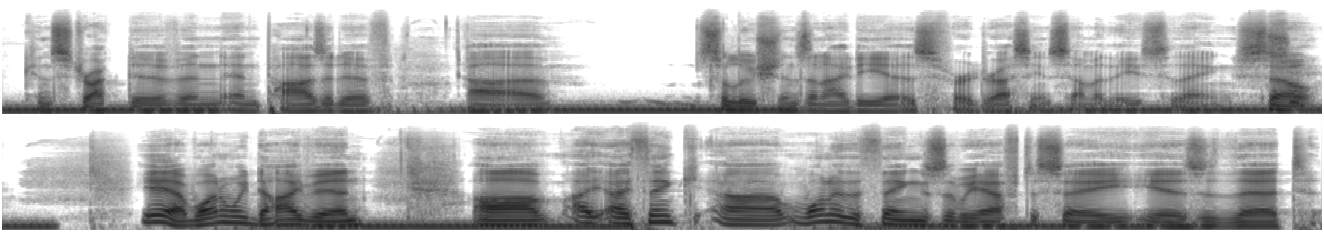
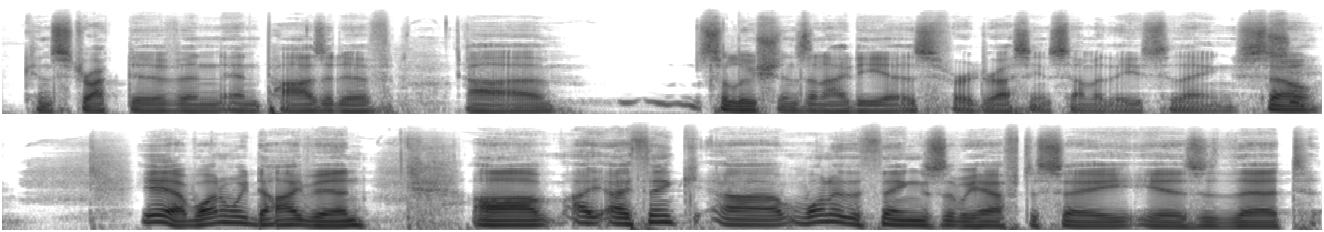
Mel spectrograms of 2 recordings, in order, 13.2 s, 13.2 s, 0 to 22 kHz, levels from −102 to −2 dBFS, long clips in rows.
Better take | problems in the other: second | low rumble; faint; throughout; 20 dB below the speech

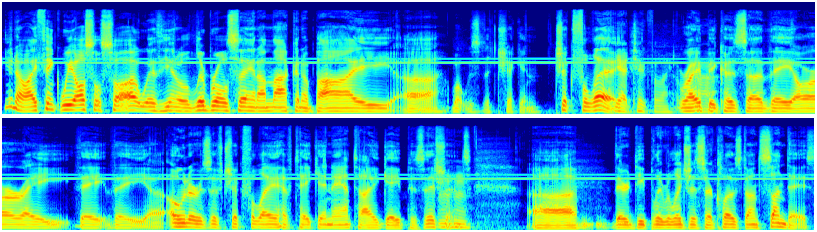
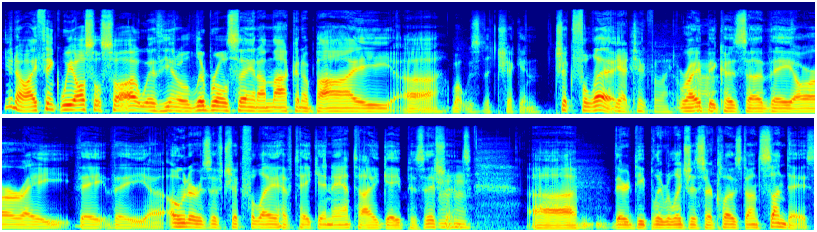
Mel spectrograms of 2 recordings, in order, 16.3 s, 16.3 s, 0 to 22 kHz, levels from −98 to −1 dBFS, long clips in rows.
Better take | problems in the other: second | high-pitched whine; faint; throughout; 2.5 kHz, 25 dB below the speech

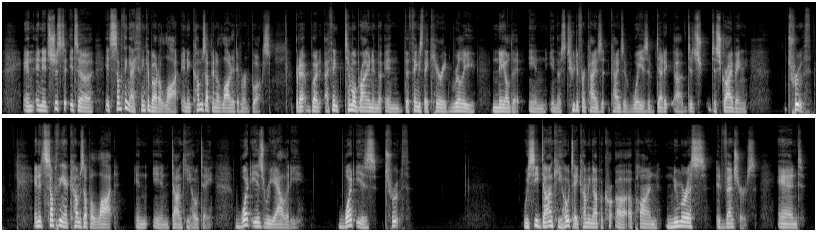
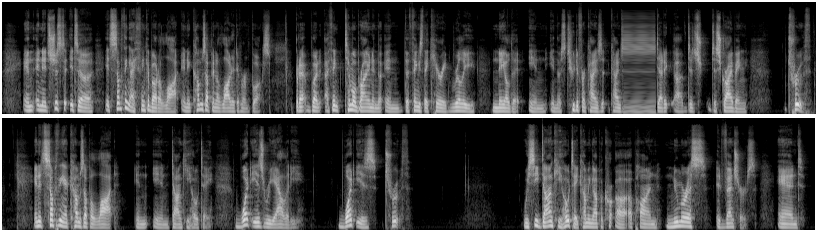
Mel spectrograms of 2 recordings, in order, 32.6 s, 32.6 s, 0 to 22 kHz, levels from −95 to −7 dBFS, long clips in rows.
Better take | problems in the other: first | audio freezing; at 12 s for 0.5 s

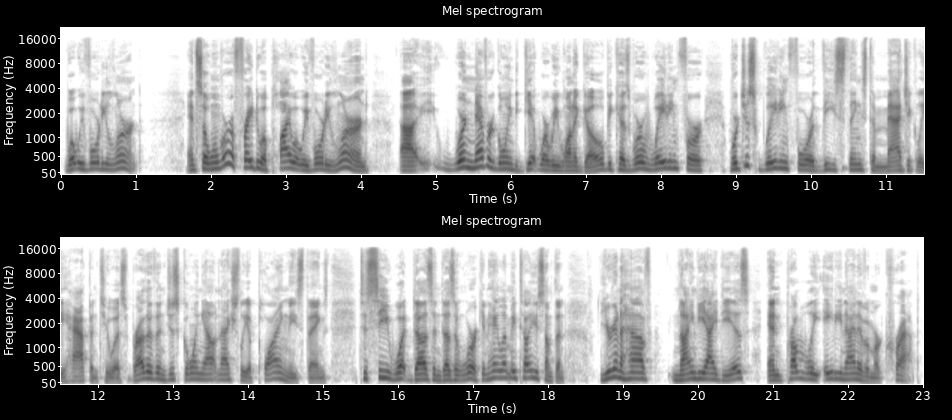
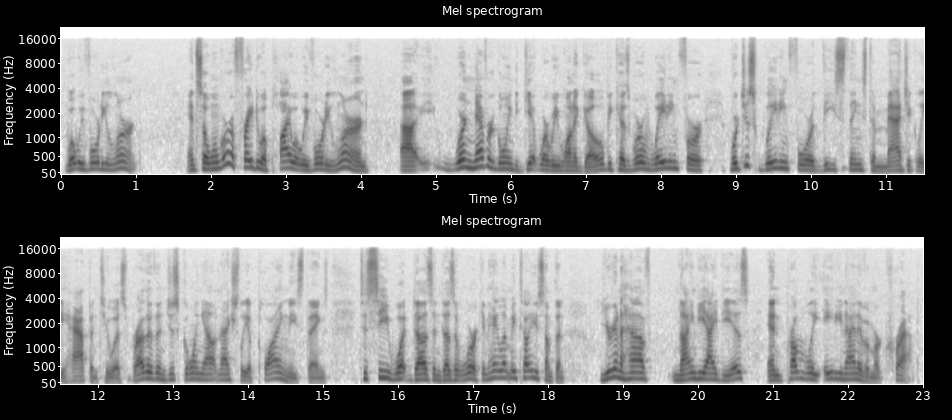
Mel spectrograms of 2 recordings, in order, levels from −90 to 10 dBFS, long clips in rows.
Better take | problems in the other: first | hiss; faint; throughout; 25 dB below the speech

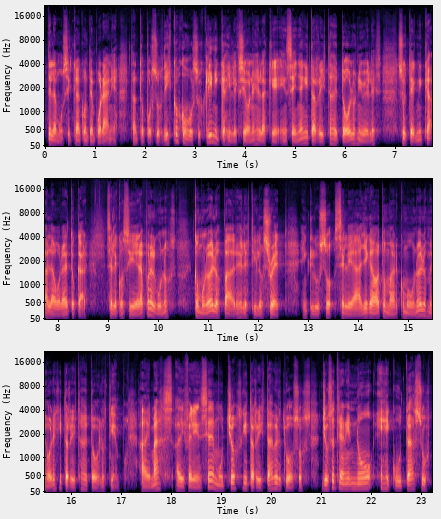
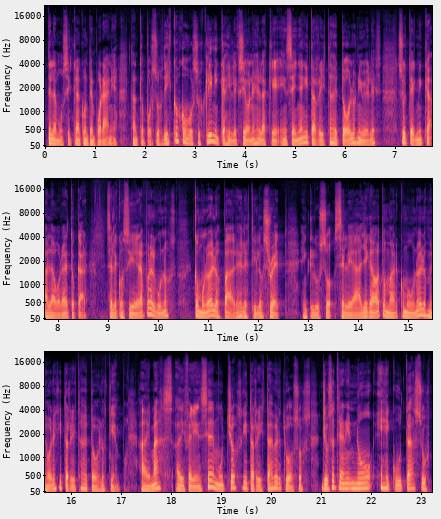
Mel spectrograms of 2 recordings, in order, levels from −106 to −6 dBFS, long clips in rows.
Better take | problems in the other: second | thin; very; fading below 400 Hz

